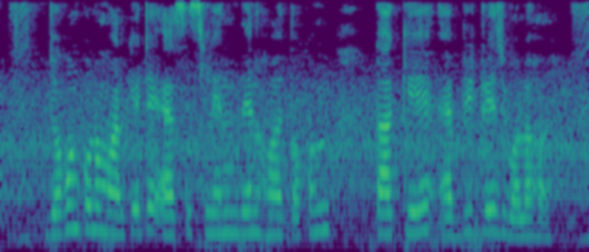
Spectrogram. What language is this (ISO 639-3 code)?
ben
